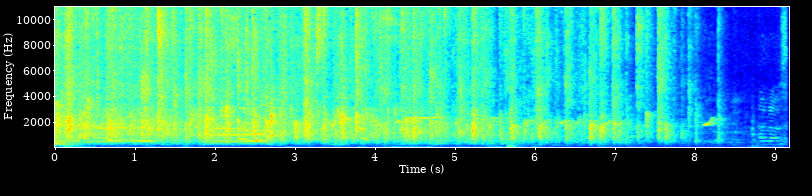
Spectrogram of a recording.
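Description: A fiddle plays a lively tune.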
